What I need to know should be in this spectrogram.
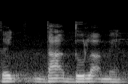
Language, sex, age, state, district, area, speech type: Santali, male, 18-30, Jharkhand, East Singhbhum, rural, spontaneous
